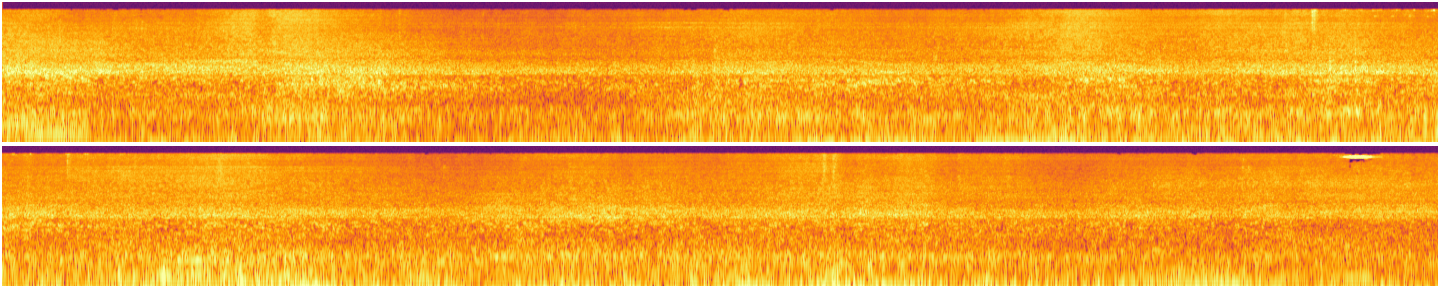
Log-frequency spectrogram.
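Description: Street traffic: cars driving past on a multi-lane city road, a steady rumble and tyre hiss that swells several times as vehicles go by.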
